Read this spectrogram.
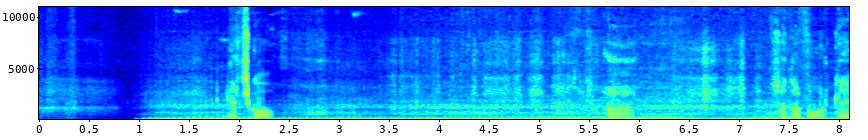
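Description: A motorcycle engine chugs loudly as the motorcycle rides along.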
